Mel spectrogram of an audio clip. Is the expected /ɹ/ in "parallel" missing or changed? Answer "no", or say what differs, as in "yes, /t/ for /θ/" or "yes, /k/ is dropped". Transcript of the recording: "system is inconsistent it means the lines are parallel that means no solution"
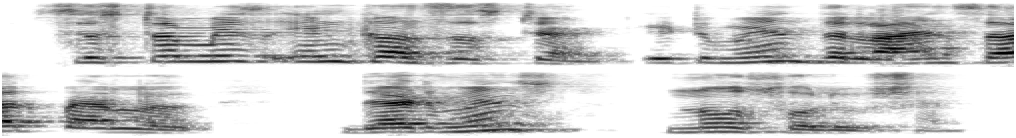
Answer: no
